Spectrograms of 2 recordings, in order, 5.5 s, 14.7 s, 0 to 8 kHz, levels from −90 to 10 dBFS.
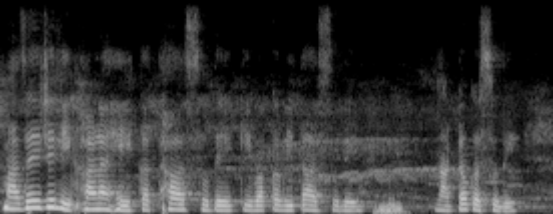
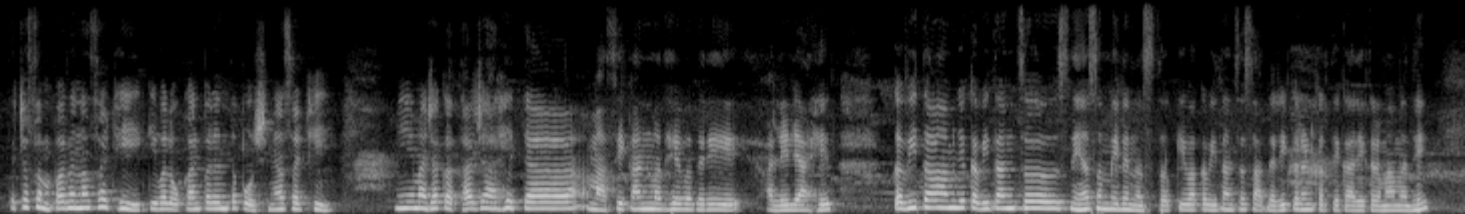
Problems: background sounds at intervals, background conversations at intervals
